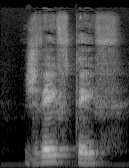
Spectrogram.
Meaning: 1. a woman who has an unrealistic worldview, who is out of touch with reality (e.g. into New Age) 2. a stewardess, an air hostess
- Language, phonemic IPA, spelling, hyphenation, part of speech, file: Dutch, /ˈzʋeːfteːf/, zweefteef, zweef‧teef, noun, Nl-zweefteef.ogg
